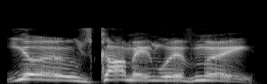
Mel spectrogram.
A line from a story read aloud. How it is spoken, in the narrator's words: Cogcrusher rasped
